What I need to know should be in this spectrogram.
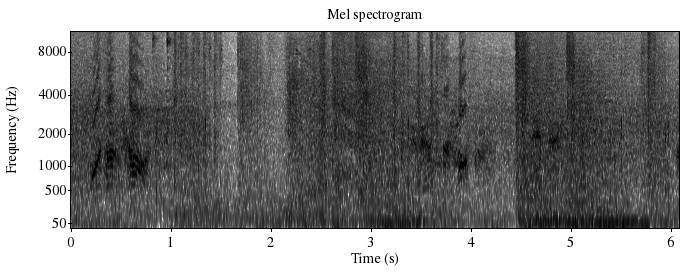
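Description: Explosions rumble and boom in the distance.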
